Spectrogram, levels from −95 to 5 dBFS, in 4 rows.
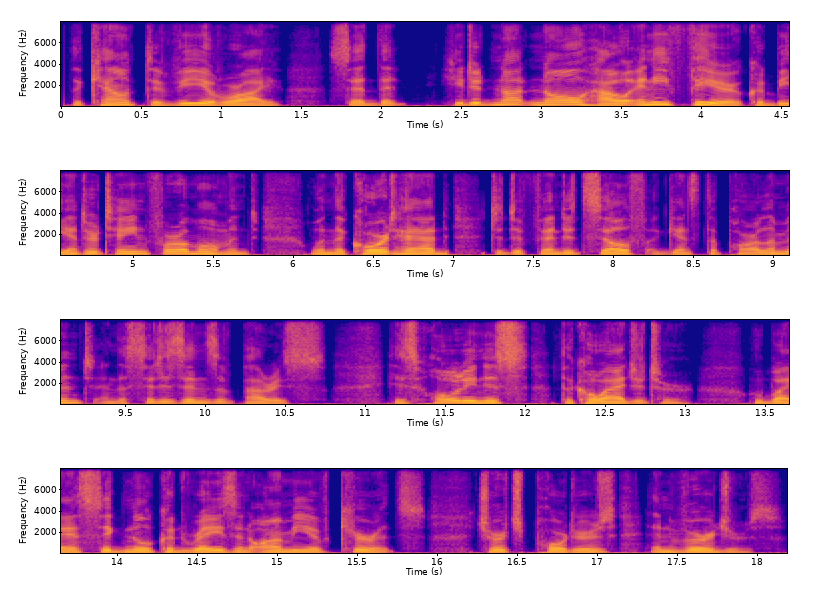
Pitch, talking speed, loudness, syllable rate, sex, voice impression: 145 Hz, 170 wpm, -19 LUFS, 5.1 syllables/s, male, masculine, adult-like, slightly thick, bright, clear, slightly halting, sincere, friendly, slightly wild, slightly lively, kind, slightly modest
